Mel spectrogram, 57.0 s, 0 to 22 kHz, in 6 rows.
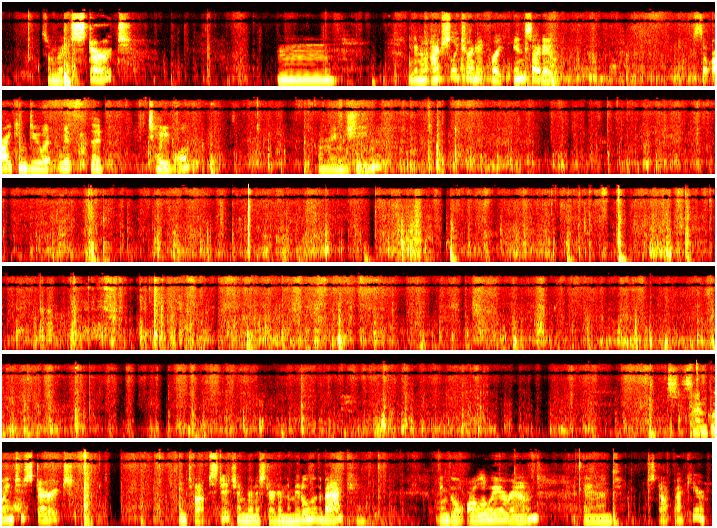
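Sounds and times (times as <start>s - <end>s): canvas bag rustling: 2.9s - 55.2s.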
